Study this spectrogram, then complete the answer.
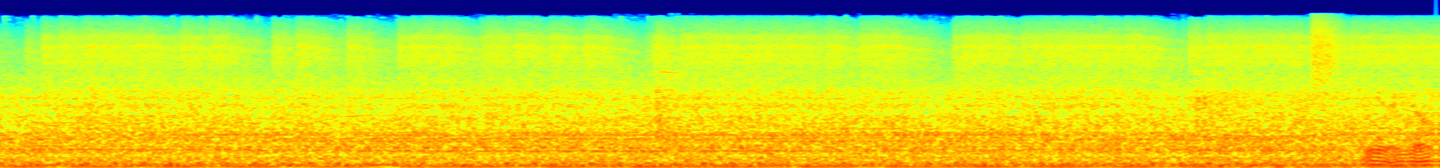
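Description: A diesel switcher pulls railcars away under light throttle in the Train Sim World game, a continuous loud rumble of engine and rolling wheels with faint rhythmic clicks, steady throughout.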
